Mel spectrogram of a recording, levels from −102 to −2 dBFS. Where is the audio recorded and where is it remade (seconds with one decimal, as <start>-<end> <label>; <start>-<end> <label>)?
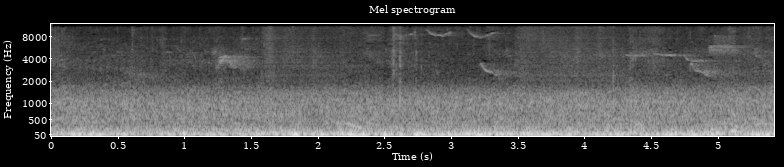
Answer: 0.0-1.6 recorded; 1.6-2.2 remade; 2.2-3.5 recorded; 3.5-4.3 remade; 4.3-5.4 recorded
